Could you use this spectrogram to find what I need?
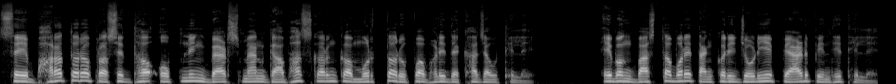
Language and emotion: Odia, neutral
